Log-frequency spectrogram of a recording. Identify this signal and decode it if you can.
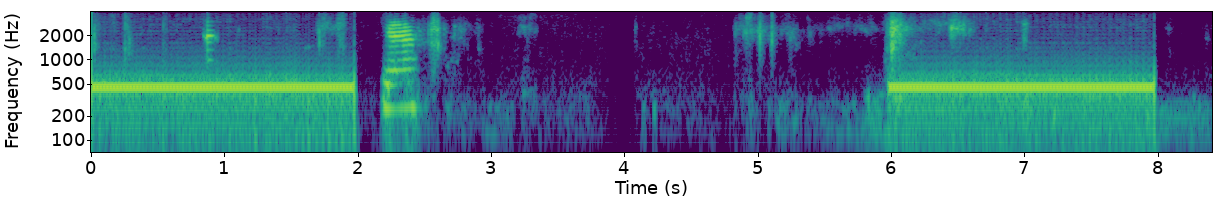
Ringback tone (North America), 440 + 480 Hz.
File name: out- - - - - .31569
